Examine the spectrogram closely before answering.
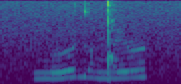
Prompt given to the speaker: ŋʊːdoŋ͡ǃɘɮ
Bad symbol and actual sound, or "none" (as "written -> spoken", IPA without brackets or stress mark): ɮ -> ɹ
